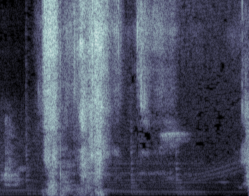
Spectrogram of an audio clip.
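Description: Rustle of a semi-silk dress fabric being lifted and held up against the body, one loud swish lasting about half a second, with faint background music underneath.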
